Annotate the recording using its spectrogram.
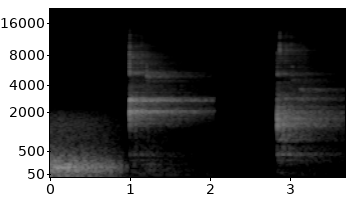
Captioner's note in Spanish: agua goteando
